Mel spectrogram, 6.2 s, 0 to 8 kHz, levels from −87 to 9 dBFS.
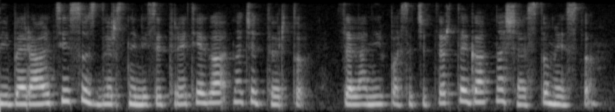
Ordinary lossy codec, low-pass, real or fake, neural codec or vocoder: none; 7.2 kHz; real; none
